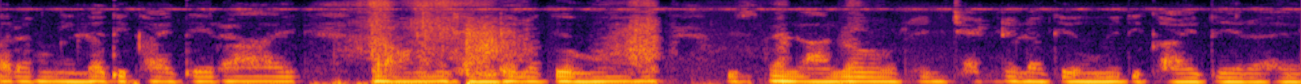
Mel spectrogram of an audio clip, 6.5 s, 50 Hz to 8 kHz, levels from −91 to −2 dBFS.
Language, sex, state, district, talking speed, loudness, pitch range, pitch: Hindi, female, Chhattisgarh, Korba, 220 wpm, -19 LUFS, 150-160 Hz, 155 Hz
